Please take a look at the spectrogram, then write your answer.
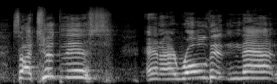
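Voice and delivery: high, bright wife voice; cheerful explaining; chirpy wife. Retold or imitated. Wife shows husband her recipe, high and chirpy.

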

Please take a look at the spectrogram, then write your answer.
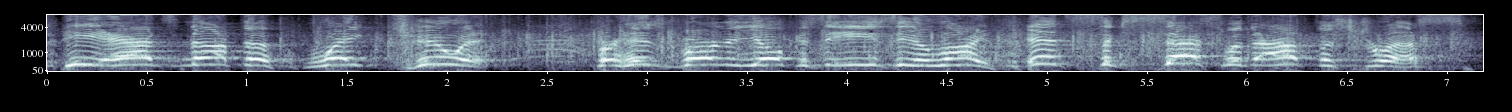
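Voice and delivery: high, loud preacher shout; full force preaching. Acted. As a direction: drive it home like a revival preacher.

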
